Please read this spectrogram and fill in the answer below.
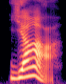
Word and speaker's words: Ja: So a simple word like "Ja" becomes "Ja". Don't let the visual of the letter J trick your mouth into that hard English "J" sound. Keep it a soft Y.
